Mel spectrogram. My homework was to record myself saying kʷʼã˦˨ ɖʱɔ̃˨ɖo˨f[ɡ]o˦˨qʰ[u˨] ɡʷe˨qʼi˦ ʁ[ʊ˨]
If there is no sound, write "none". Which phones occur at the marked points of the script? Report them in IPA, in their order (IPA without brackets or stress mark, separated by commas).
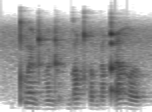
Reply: ɡ, ʊ˨, ʊ˨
